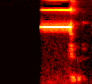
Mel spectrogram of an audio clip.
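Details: Hemi Plymouth Duster alternator replacement, continuity-testing the connector ground: a single shrill high-pitched beep under half a second, then brief handling noise. The test tone sounds properly and continuity is confirmed.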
